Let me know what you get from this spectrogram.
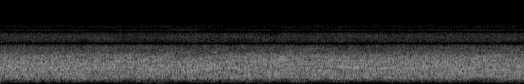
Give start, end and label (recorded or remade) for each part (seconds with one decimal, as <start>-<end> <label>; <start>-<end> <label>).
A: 0.0-0.8 recorded; 0.8-3.9 remade; 3.9-4.7 recorded; 4.7-5.2 remade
